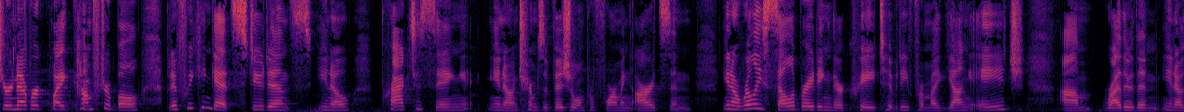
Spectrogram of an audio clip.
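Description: A woman's voice: mid-range voice, a bit bright. A woman school principal, whose first language is Greek, answering questions earnestly in a radio interview, with many fillers.

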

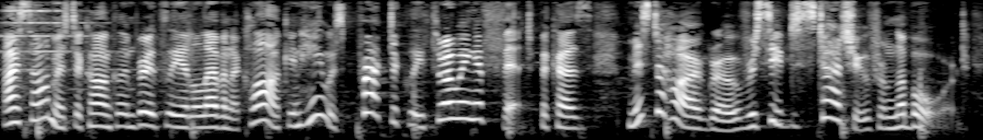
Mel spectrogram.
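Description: A woman playing a wry, wisecracking high school teacher with sardonic wit in an old-time radio comedy. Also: very animated, brisk, hardly any pauses, rough recording. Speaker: actor in a radio play.

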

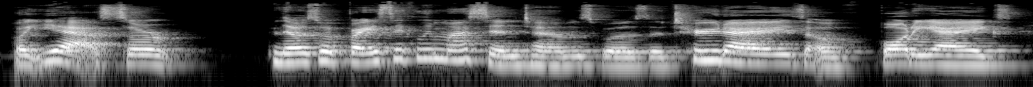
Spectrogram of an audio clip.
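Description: A woman's voice: mid-range voice, reverberant. A woman hosting a casual solo podcast, talking in a chatty, rambling way while her voice is nasally and congested. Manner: chatty, rambling and animated, with quick asides. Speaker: podcast host.

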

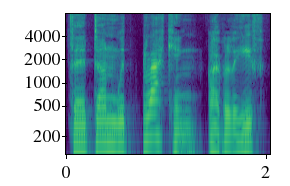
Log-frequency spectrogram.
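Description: A man's voice: medium pitch, expressive, a little slow, vocal fry, darkish tone, voice pushed up. A man voicing a polite, curious and timid young girl in a storybook, with a wondering manner. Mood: puzzled, curious.

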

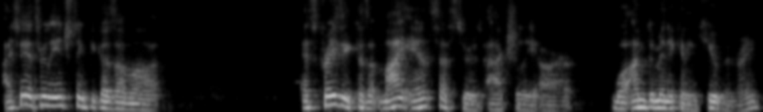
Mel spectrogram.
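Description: American guy asking questions, mellow warm tone, says like a lot. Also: medium pitch, expressive, brisk. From United States. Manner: loose, full of "like" and restarts. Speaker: interviewer. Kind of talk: casual conversational interview.

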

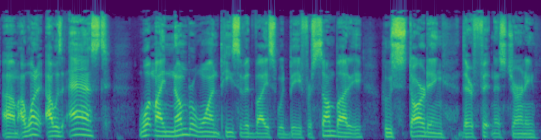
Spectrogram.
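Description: A man's voice: on the low side, a little slow. A man hosting a podcast, talking casually and giving upbeat motivational advice, his voice a little off from a lingering cold. He rambles with fillers and restarts. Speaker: podcast host. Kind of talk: casual solo podcast talk.

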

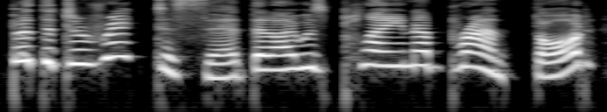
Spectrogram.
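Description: A woman's voice: high-pitched, very animated, normal speed, a bit bright, no echo, clean studio sound, voice pushed up. A woman doing a weepy, melodramatic young bear. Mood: dramatic. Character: emotional, theatrical young male bear actor.

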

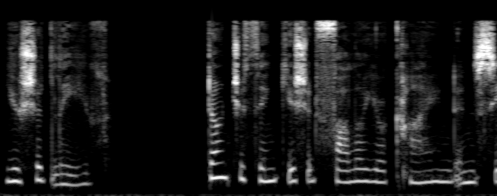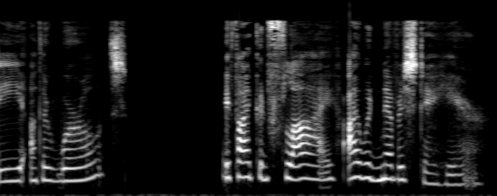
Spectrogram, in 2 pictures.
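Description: A woman voicing a gentle, weary, tender mother bird in a soft, half-whispered audiobook voice. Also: medium pitch, takes it slowly, no room sound, studio quality, lightly acted. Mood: gently urging. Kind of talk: audiobook character voice.

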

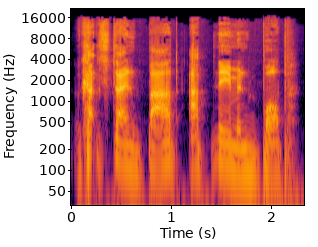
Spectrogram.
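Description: A man voicing a gloating, brutish young villain who speaks in a mocking, slow way. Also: lowish voice, sharp tone, slightly rough, no echo, clean studio sound, exaggerated voice.

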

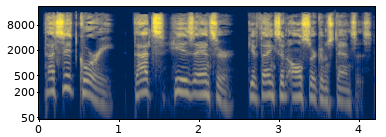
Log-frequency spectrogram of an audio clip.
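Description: A man reading aloud and voicing a devout, gentle woman prisoner who speaks calmly and insistently. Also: fairly high pitch, measured pace, no room sound, studio quality, voice pushed up. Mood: hopeful.

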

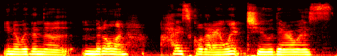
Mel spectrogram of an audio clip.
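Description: A woman's voice: lowish voice, level tone, brisk, dark tone. A young woman, a podcast host whose first language is Spanish, talking through her childhood in a reflective way, with lots of ums and restarts. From United States. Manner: reflective, many fillers and restarts. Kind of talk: casual personal storytelling.

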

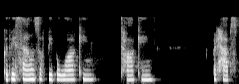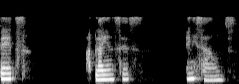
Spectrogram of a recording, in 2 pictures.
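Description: A woman guides a meditation very slowly and gently, pausing between short phrases. Her voice is mellow and slightly husky. The recording is a little dull. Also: medium pitch, flat delivery. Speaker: meditation guide, faculty member. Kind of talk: guided body scan meditation. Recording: slightly dull, muffled audio.

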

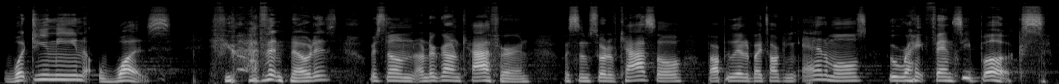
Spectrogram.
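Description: A woman's voice: lowish voice, unhurried, a bit bright, in a large hall. A woman voicing a cautious, thoughtful young boy who speaks hesitantly with a wry edge.

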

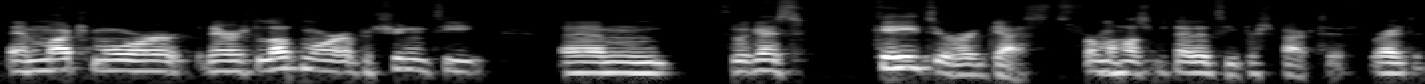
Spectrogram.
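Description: A man from the Netherlands with a Dutch accent, speaking as a podcast guest about hotel technology, full of fillers and restarts and ending points with "right?". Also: on the high side. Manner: many fillers and restarts, tag questions. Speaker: guest, hospitality tech lead. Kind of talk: casual podcast interview.

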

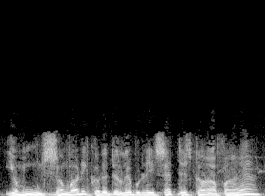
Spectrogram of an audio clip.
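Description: An actor playing a polite but doubting mill boss, with an earnest, expressive American delivery in 1950s radio western style. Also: male voice, on the high side, fast talker, natural voice. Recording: dull, noisy old radio recording.

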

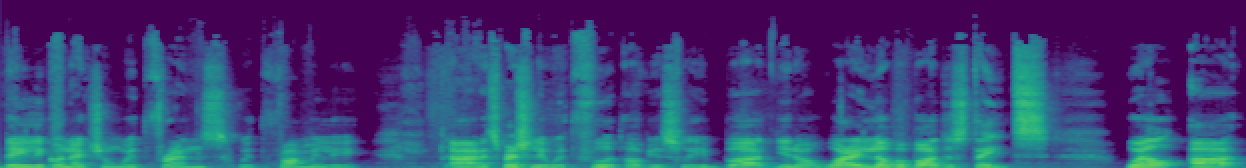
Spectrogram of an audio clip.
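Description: A man's voice: medium pitch, pushed and bright. A man in his forties from Honduras, speaking English with a Honduran Spanish accent, talks as a music professor in a casual interview, hesitant with restarts but upbeat. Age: 40s.

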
